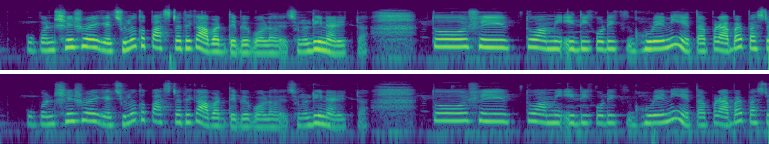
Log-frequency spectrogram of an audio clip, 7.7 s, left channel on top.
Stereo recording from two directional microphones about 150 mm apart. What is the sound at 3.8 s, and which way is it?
Speech, 35° left (ahead or behind).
